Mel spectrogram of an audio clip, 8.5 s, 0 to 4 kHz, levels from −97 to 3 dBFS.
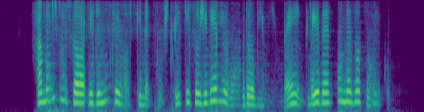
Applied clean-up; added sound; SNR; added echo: neural separator model SepFormer WHAMR!.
